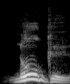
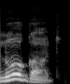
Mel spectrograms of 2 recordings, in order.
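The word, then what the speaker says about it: Nørgaard: Norgu instead of Norgard.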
